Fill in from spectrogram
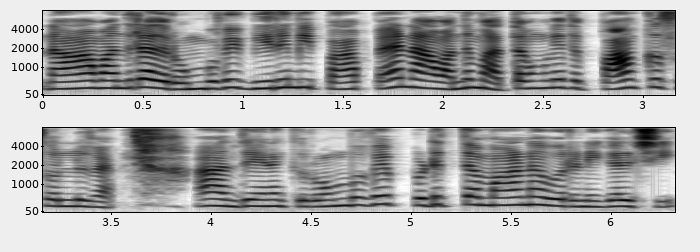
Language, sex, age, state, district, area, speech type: Tamil, female, 18-30, Tamil Nadu, Pudukkottai, rural, spontaneous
